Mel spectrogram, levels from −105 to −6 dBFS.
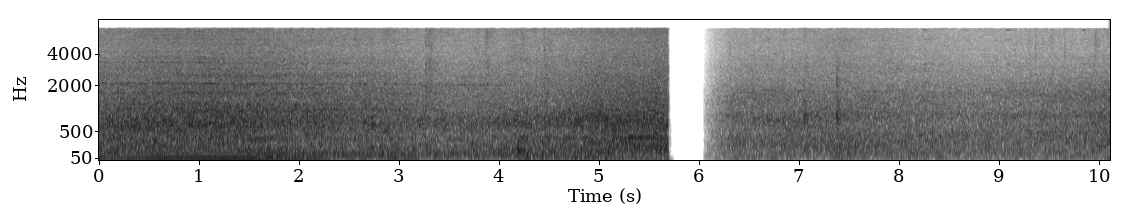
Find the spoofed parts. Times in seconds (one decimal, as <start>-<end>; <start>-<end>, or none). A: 1.6-2.1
